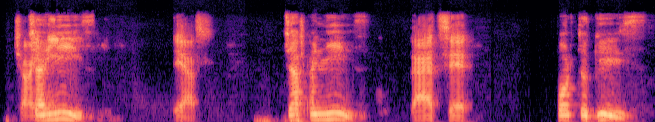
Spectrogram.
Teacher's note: You need to say this bold part. Louder, stronger, higher pitch. Stretch the vowel.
